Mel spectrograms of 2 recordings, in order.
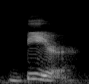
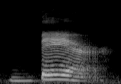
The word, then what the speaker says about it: bear: chicken chicken duck duck rabbit rabbit bear not beer bear bear the drink is beer bear beer buffalo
